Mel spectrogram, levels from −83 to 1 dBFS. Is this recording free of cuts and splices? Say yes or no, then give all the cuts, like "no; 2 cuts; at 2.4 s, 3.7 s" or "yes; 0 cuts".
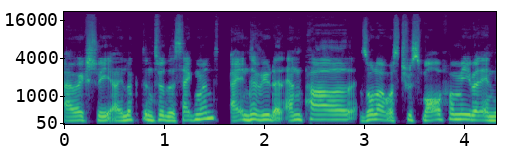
no; 2 cuts; at 1.6 s, 2.9 s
